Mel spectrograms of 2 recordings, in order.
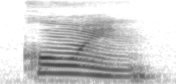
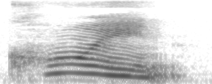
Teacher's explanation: you don't hear oh or e in this you hear o and then you're going to e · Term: diphthong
